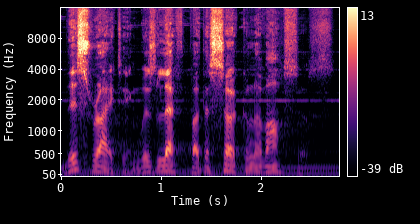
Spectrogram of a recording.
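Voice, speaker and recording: A male actor plays a grave older lord of knights in a game cutscene. The voice is low and rises and falls widely, with learned authority, over loud music. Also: animated, normal speed, natural voice. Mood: grave, intrigued. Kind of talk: historical strategy game cutscene acting.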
